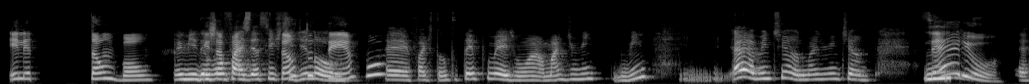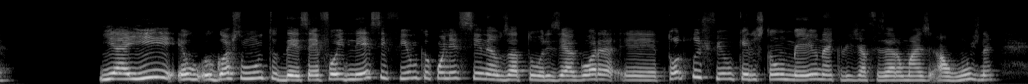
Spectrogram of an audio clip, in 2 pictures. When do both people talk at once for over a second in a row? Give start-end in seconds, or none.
2.0-3.7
